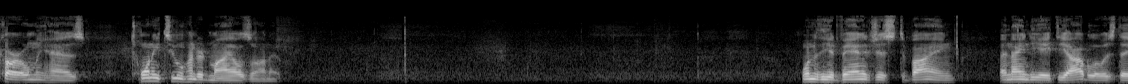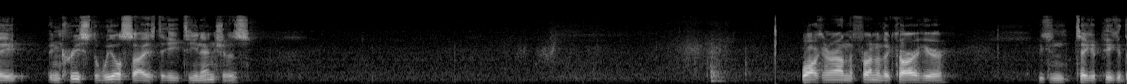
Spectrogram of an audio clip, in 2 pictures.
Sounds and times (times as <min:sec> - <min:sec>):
Speech: 0:00.0 - 0:02.9, 0:08.0 - 0:13.9, 0:19.3 - 0:20.8, 0:21.6 - 0:22.5.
